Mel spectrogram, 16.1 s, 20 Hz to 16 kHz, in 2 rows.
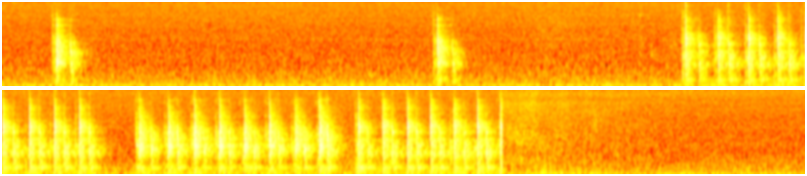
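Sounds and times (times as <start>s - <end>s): mechanical keyboard typing: 6.8s - 13.1s.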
